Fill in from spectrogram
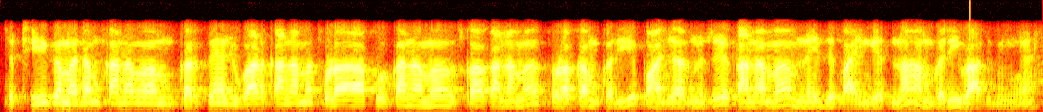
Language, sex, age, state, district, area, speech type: Hindi, male, 60+, Uttar Pradesh, Azamgarh, urban, conversation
